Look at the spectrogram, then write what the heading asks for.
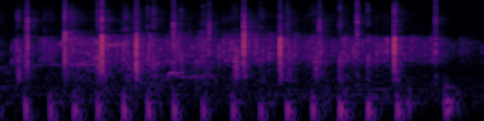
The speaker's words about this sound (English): Can I get a big round of applause for Dr. Marlene Tromp, please?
